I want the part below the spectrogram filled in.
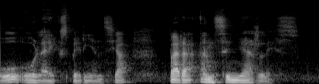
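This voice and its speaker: A man speaks at a fairly slow pace with a fairly low pitch. His tone is dark and mellow. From France. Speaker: violinist and violin teacher. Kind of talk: scripted narration. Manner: formal.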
